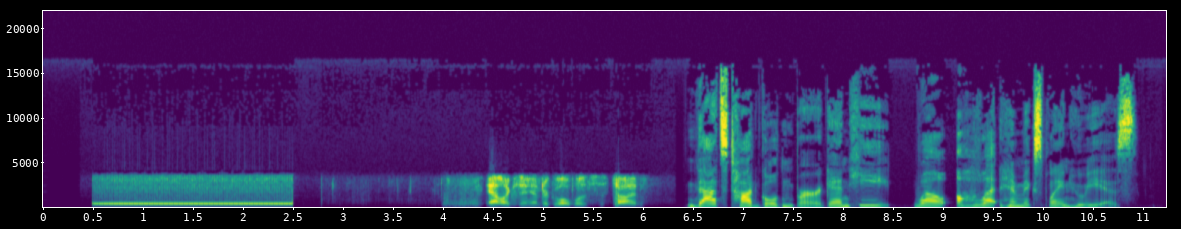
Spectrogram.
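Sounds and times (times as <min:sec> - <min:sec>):
telephone dial tone: 0:00.5 - 0:02.5
speech: 0:04.5 - 0:11.0.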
